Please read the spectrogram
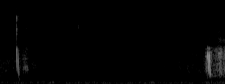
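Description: Two short clicks in quick succession, then near silence.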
